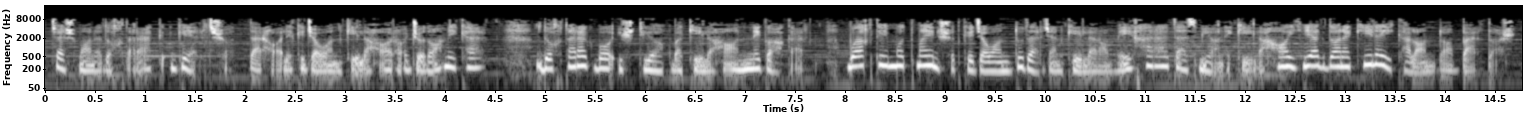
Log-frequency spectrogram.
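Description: A woman with an Afghan Dari accent narrating a story calmly and evenly. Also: mid-range voice, vocal fry, faint music behind.

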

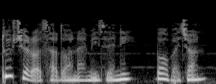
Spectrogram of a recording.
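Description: A woman's voice: mid-range voice, gravelly, dark tone, husky, no echo, heavily acted. A woman voicing a small hungry girl who asks questions in a tired, pleading voice, with an Afghan Dari accent.

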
